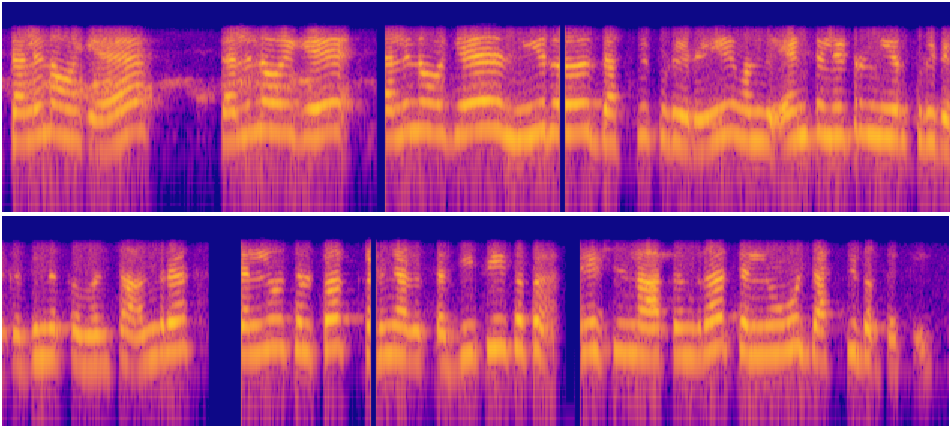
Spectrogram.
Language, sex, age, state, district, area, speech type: Kannada, female, 30-45, Karnataka, Gadag, rural, conversation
